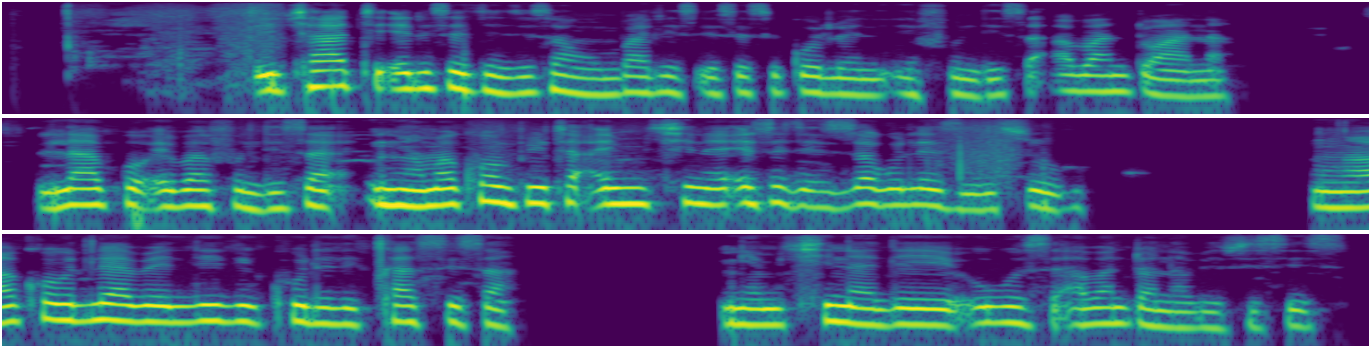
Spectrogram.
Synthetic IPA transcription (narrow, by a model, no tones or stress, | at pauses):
it͡ʃʰatʰiʔelisɛt͡ʃʼend͡zʱiswaŋum̩βalisiɛsesiɣɔlweniefundʱisaʔaβantʼwana | lapʰɔʔɛβafundʱisaŋamakʰompʼjutʰaem̩t͡ʃʼinaʔɛsɛt͡ʃʼend͡zʱisaɣulezinsʼuɣu | ŋakʰɔlijaβelilikʰululiǀʰasisa | ŋem̩t͡ʃʼinalɛjɔʔuɣuzɛaβantʼwanaβezisiːsɛ̥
